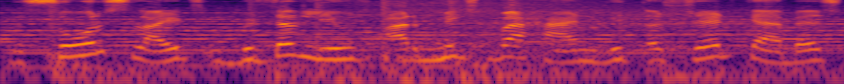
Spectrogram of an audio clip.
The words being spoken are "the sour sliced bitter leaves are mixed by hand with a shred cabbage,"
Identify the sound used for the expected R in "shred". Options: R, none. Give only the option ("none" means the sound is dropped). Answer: none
